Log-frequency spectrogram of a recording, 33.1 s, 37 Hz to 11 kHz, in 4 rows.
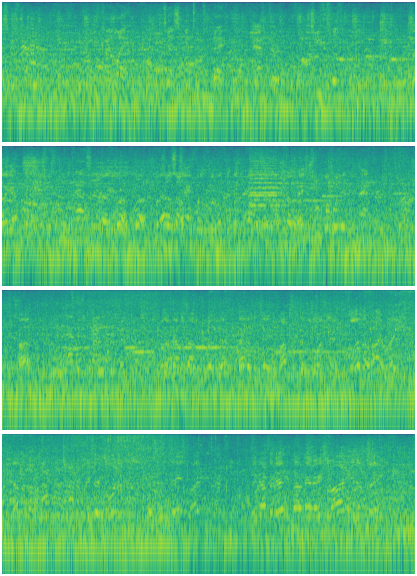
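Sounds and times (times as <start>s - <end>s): low rumble of street traffic: 0.0s - 33.0s.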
